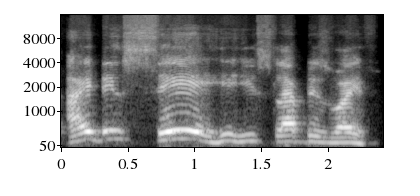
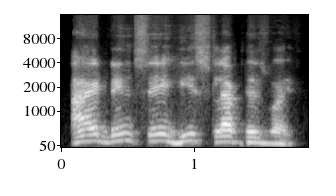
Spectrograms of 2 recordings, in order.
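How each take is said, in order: First: The stress falls on the word say. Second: The stress falls on the word didn't. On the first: It was written or only thought, not said. "I actually wrote it down" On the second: The speaker flatly denies having said it. "Where you are stressing on the didn't"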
